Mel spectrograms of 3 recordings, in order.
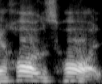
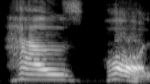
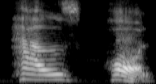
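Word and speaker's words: Halse Hall: travel to hal's hall we have a tendency in jamaica to say hall's hall it's not halls hall it's hal's hall h a l s e hal's hall so the the indians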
